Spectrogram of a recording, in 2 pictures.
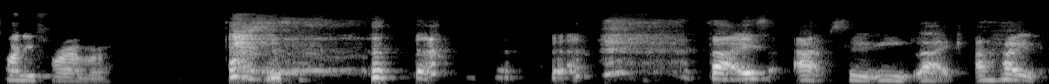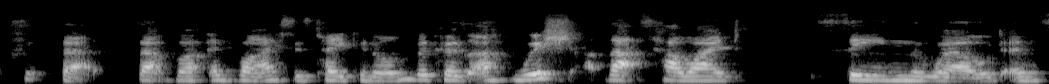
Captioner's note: laughs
